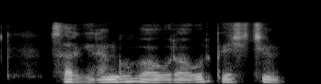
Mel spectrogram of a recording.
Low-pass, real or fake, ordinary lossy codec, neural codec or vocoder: 7.2 kHz; fake; AAC, 32 kbps; autoencoder, 48 kHz, 32 numbers a frame, DAC-VAE, trained on Japanese speech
